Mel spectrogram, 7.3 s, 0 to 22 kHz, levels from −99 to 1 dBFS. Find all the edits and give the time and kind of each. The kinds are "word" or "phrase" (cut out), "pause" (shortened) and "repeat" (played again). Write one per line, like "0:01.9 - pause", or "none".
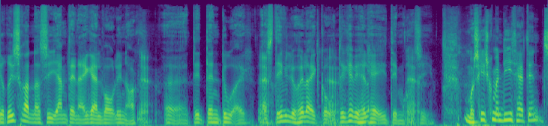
0:04.9 - word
